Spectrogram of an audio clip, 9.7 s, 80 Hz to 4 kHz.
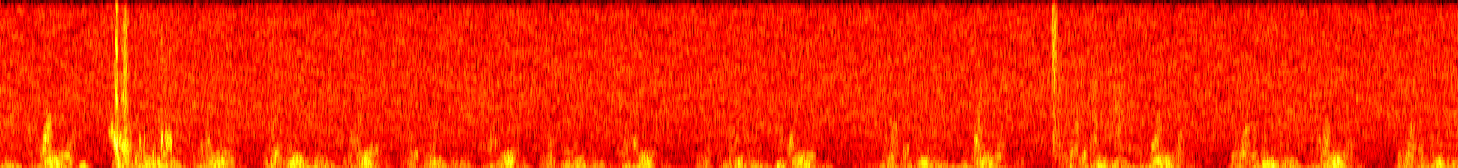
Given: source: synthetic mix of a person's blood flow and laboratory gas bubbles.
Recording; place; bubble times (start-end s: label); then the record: Doppler ultrasound of blood flow; precordium
0.71-1.18 s: bubbles
1.79-1.90 s: bubbles
From the record:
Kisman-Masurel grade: 223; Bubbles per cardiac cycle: several, 3 to 8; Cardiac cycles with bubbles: 10 to 50%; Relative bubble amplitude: loud (0.450 to 0.775); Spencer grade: 2 (many but less than half of the cardiac periods contain bubble signals, singularly or in groups); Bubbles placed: only in the low amplitude regions of the cardiac cycle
